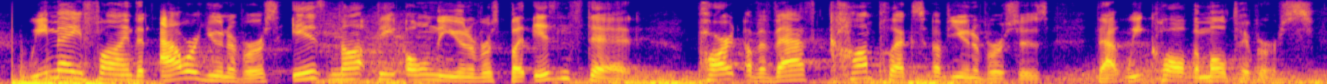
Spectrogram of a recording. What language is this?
English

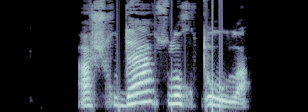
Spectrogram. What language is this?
Svan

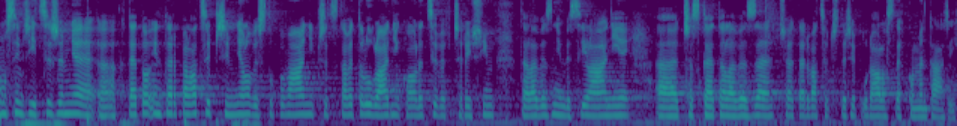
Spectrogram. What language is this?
Czech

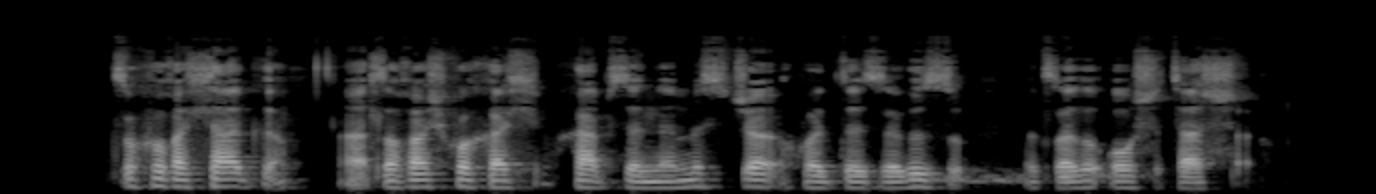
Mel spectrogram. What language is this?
Kabardian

